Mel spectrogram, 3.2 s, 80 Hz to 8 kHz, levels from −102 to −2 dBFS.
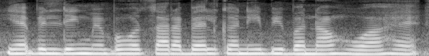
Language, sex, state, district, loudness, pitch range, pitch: Hindi, female, Arunachal Pradesh, Lower Dibang Valley, -12 LUFS, 215-225 Hz, 220 Hz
